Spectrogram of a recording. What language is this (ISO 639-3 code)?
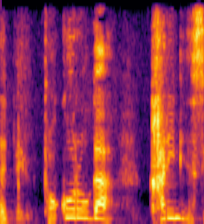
jpn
